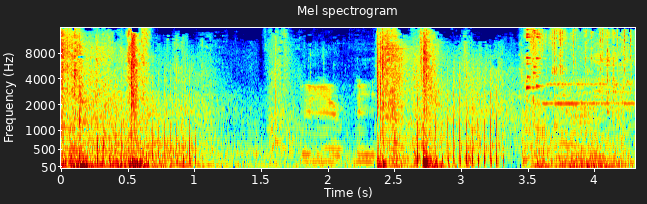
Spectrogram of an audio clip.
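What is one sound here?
Gunshots fire in quick, loud bursts.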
